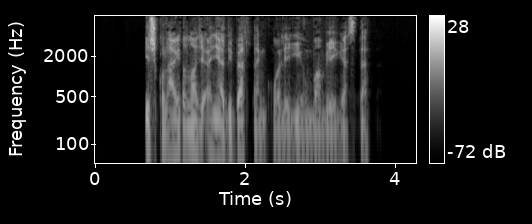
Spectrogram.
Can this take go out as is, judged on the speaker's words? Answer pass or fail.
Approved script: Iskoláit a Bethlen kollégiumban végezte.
fail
